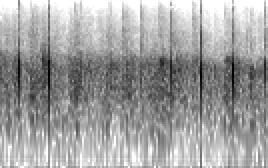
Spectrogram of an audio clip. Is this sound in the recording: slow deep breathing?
no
